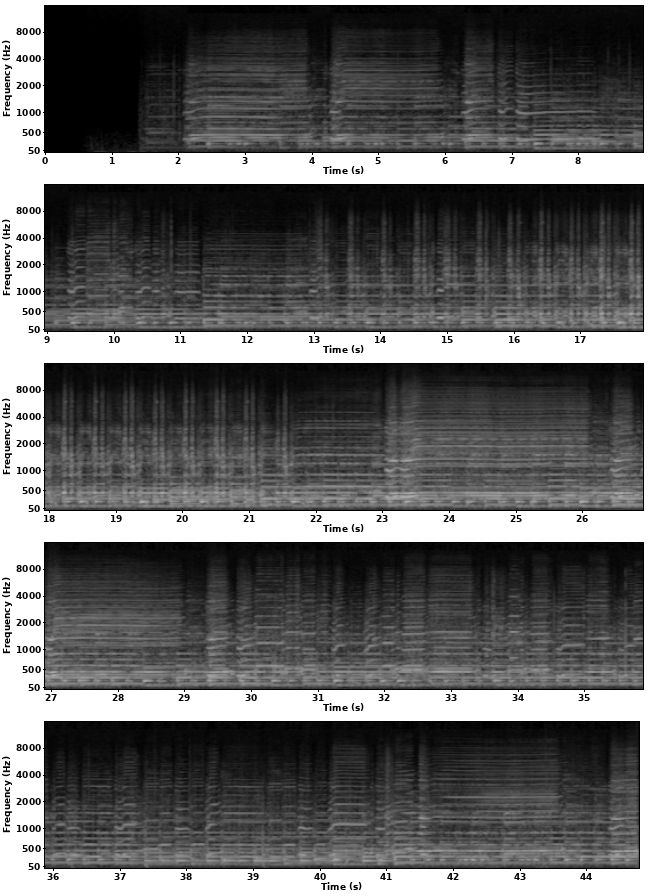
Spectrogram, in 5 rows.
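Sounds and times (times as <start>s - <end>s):
blues music: 1.4s - 44.7s.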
